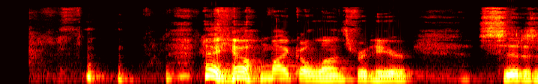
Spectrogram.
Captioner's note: laughs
